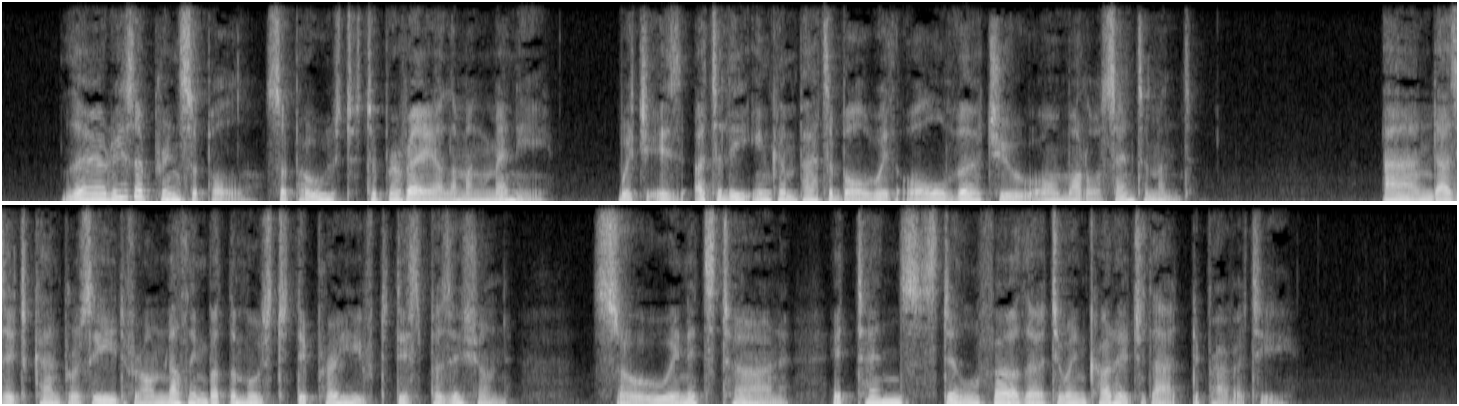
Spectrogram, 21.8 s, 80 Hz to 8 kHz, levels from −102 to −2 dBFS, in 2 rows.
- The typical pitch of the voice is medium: No, low, 115 Hz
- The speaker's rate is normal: No, slow, 120 wpm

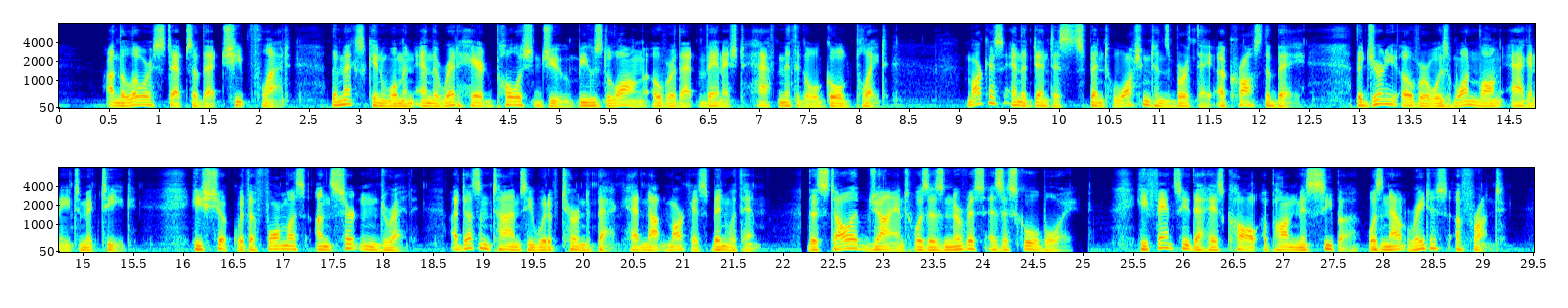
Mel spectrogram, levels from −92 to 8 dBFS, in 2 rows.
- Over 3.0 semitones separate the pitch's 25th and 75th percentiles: Yes, average, 4.1 semitones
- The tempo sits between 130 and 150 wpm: No, average, 175 wpm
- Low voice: Yes, low, 105 Hz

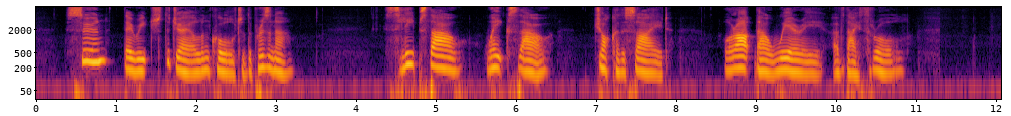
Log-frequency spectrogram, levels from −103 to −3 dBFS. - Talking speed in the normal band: No, slow, 125 wpm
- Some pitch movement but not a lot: Yes, average, 3.7 semitones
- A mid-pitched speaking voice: Yes, medium, 170 Hz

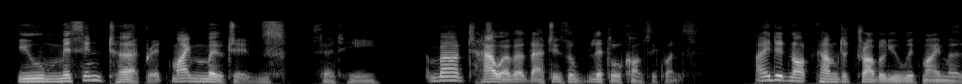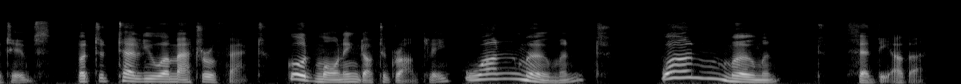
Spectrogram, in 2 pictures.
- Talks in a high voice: No, low, 130 Hz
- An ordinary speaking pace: No, slow, 130 wpm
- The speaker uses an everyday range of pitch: No, wide, 7.9 semitones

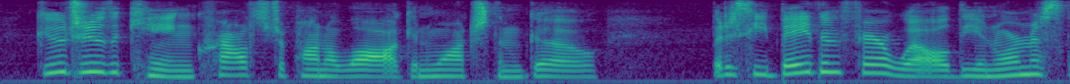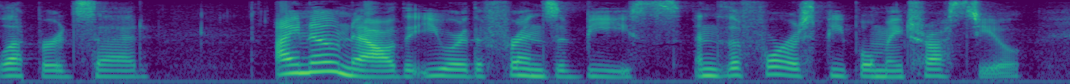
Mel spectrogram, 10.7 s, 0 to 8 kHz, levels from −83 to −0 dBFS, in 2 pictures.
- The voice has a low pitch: No, high, 195 Hz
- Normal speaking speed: No, fast, 220 wpm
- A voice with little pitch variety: No, average, 3.8 semitones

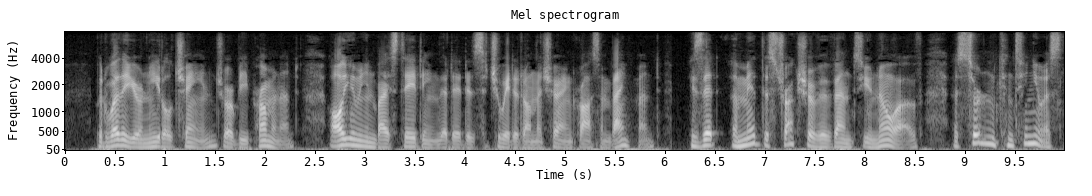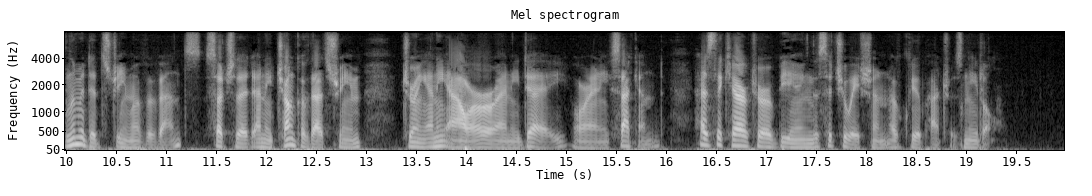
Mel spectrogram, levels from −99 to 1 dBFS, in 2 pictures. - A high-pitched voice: No, low, 105 Hz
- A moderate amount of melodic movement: No, wide, 6.3 semitones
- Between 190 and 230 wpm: Yes, average, 195 wpm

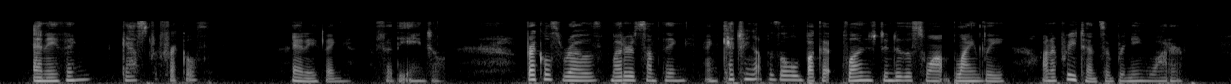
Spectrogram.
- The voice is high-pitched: No, medium, 175 Hz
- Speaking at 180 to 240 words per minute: No, slow, 135 wpm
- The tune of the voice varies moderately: Yes, average, 3.5 semitones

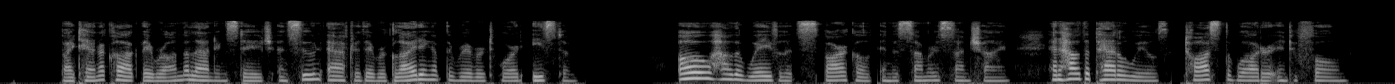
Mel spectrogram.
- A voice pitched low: No, medium, 180 Hz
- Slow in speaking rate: No, average, 170 wpm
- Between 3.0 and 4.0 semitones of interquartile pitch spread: Yes, average, 3.4 semitones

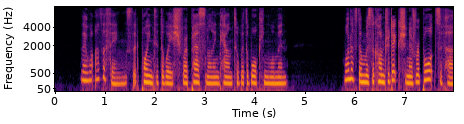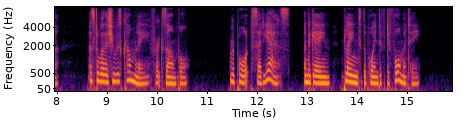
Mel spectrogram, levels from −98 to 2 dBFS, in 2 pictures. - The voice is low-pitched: No, high, 200 Hz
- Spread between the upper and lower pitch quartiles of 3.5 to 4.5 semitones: Yes, average, 4.0 semitones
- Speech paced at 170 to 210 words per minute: Yes, average, 175 wpm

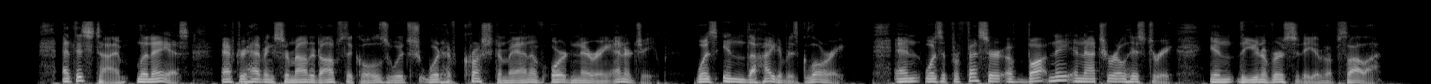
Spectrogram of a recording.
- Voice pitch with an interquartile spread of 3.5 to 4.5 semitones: No, wide, 5.5 semitones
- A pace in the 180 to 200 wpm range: No, average, 160 wpm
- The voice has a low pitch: Yes, low, 110 Hz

